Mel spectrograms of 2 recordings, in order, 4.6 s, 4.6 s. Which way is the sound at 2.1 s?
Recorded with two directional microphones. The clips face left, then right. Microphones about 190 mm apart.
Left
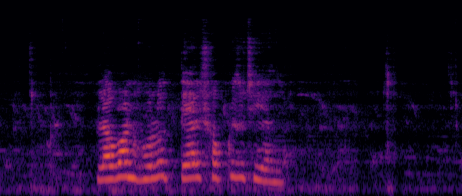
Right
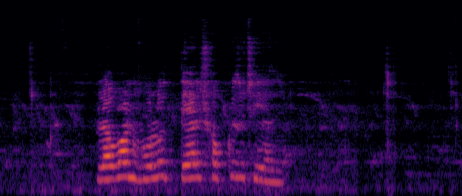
20° left (ahead or behind).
